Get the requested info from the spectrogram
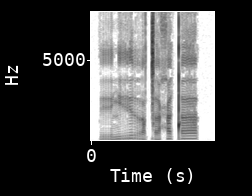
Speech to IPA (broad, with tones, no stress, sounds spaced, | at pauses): rʲ ʊ˨ nʲ ə˧ rʲ u˦ r ɒ˨ ǀ ɜ˨ ħ ɜ˦˨ ǃ ɜ˦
